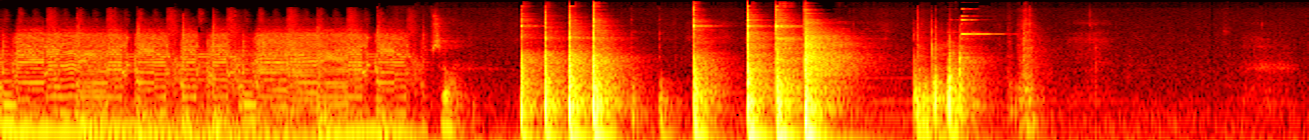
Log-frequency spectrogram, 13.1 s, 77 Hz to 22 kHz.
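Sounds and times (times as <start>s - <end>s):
hammer striking metal: 5.2s - 10.3s.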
